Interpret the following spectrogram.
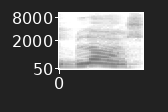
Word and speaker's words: blanc: La gomme est blanche. Le mouchoir est blanc. Avec C à la fin, ne se prononce pas.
